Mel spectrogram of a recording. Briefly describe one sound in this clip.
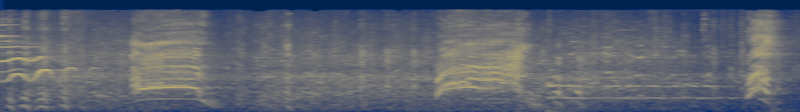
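Men laugh heartily.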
